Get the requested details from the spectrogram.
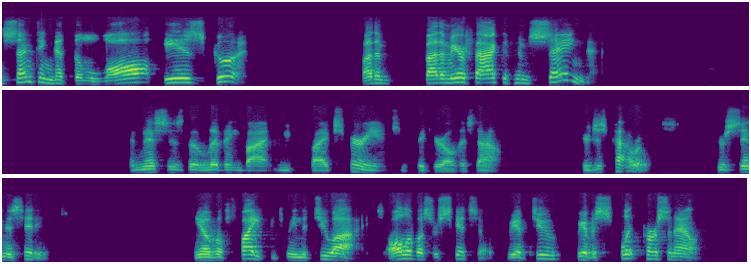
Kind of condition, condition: setting, large echoing room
